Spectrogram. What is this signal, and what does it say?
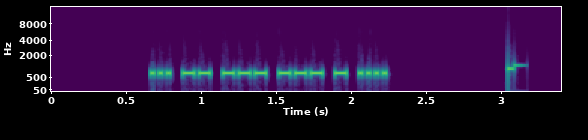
Morse code, heard as a keyed tone, about 45 wpm, 700 Hz. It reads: SMOOTH
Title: Sentences from Top 1400 Words - New Word Drill Alt - 45wpm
